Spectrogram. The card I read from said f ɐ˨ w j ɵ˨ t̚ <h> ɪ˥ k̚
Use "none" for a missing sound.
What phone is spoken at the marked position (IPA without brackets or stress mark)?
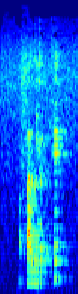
h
